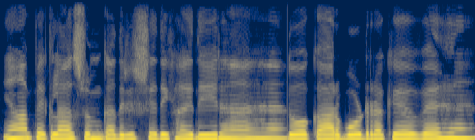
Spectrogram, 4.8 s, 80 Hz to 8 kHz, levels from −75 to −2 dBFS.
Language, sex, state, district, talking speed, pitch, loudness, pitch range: Hindi, female, Jharkhand, Palamu, 190 wpm, 235 Hz, -11 LUFS, 225-245 Hz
